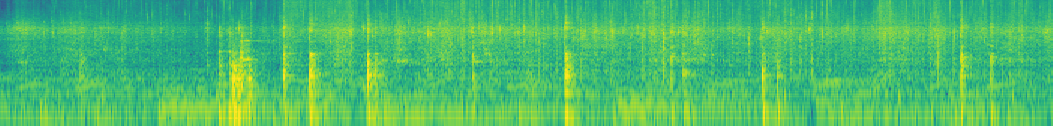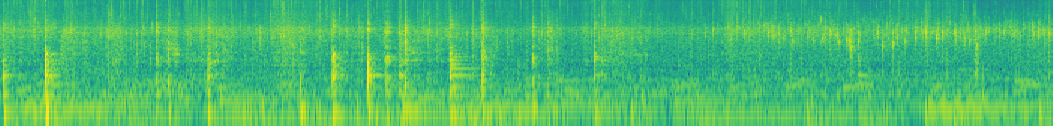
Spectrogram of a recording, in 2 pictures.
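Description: Chicken sizzling in hot oil in a wok, the sizzle starting at once as the pieces go in, with a metal wok ladle scraping and clinking against the pan as the chicken is stir-fried.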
